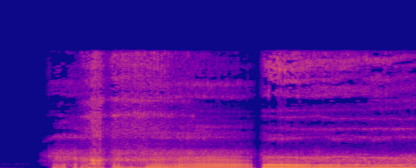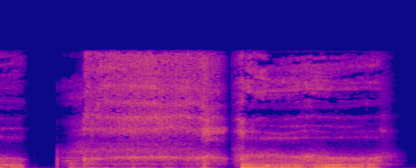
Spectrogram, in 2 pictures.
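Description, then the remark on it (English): Loud, rasping snores of the big bad wolf from Little Red Riding Hood, asleep in bed in Grandmother's house: two long rumbling breaths in and out with a short pause between them, heavy and guttural. “A hunter heard the snores and thought it was a bit strange.”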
